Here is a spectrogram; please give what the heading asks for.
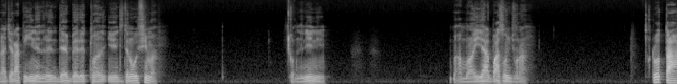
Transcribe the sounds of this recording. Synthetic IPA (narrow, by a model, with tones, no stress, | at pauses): ɡa˨d͡ʒa˨ɾa˦˨pi˦i˦e˨e˨˦dɛ˦bɛ˨ɾe˨˦tṵ˦˨e˨ti˦tɛ˦no˦we˦fi˦ma˨ | ko˨ni˨ni˦ni˨ | ma̰˨mo˨a˨ji˦a˨ɡ͡ba˦zõ˨d͡ʒu˨ɾa˨ | ɾo˦ta˦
